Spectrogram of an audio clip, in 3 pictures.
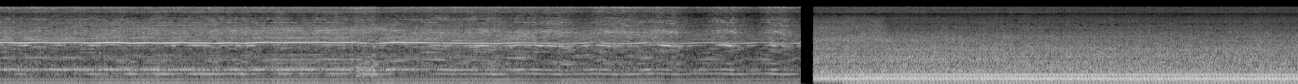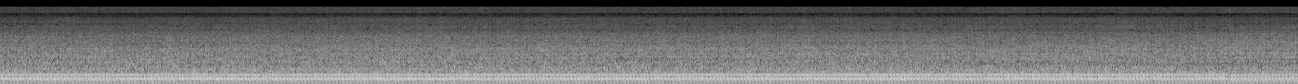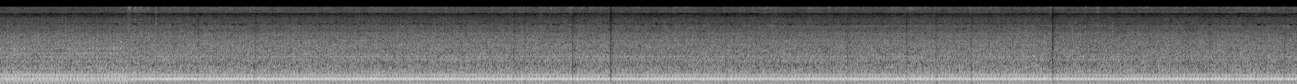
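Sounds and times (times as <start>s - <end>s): wavering whine: 0.0s - 11.8s, 23.0s - 28.6s
diesel engine running: 8.2s - 38.8s.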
